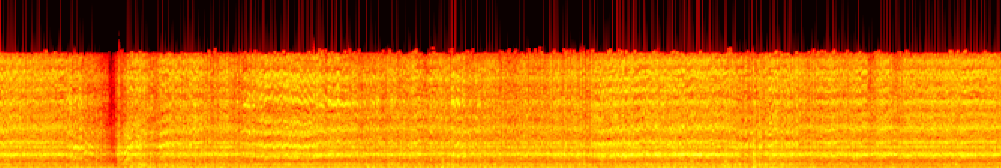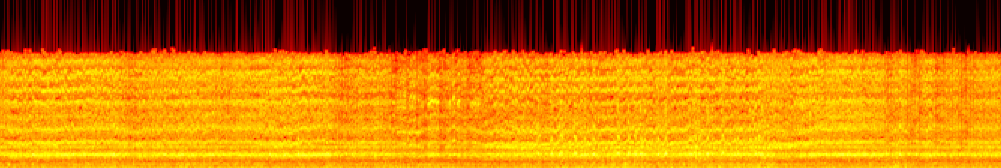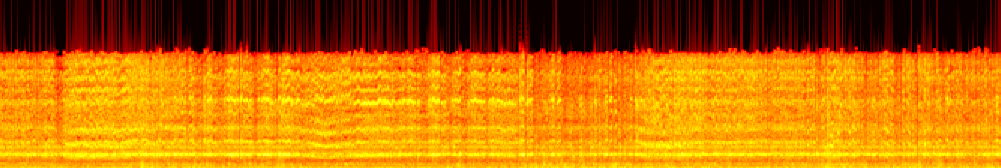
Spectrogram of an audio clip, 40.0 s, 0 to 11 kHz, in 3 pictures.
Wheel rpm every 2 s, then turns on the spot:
160, 200, 230, 230, 230, 230, 230, 230, 230, 220, 200, 200, 220, 230, 230, 230, 230, 230, 230, 230.
none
